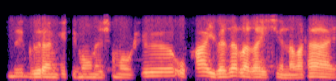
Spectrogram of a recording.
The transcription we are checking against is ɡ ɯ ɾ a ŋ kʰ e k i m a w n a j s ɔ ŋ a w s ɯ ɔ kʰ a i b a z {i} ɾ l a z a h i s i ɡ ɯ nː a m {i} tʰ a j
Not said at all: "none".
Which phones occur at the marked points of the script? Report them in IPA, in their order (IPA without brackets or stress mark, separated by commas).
a, a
